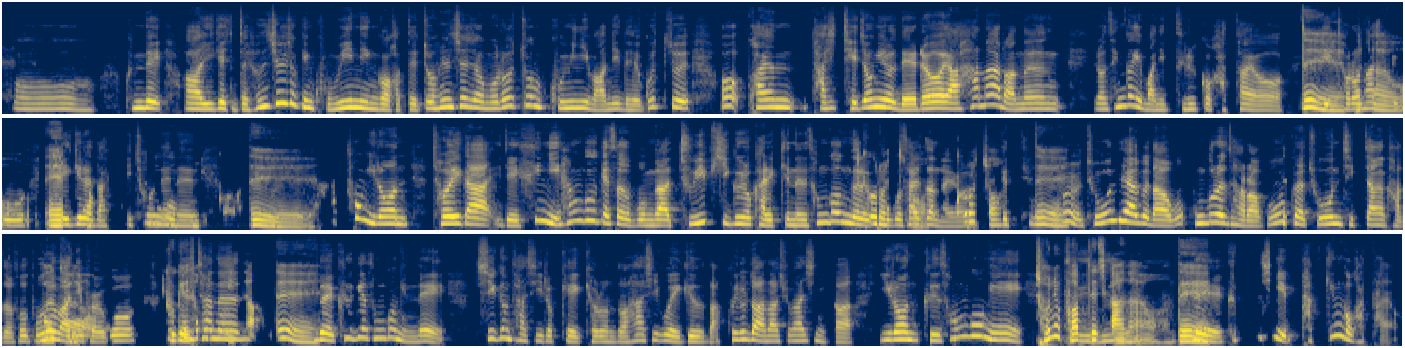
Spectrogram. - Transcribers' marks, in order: unintelligible speech; other background noise; in English: "meaning"
- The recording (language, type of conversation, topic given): Korean, advice, 내 삶에 맞게 성공의 기준을 어떻게 재정의할 수 있을까요?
